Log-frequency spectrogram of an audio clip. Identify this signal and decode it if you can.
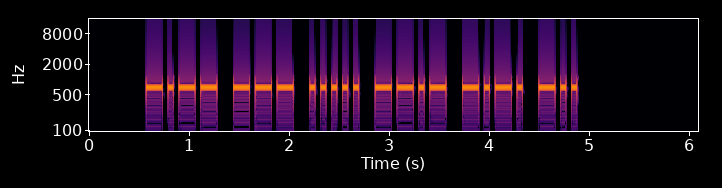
Morse code, heard as a keyed tone, about 21 wpm, 700 Hz. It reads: YO5QCD
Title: DXCC-100 Call Signs - 6 Characters - Repeated 2x - 22wpm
